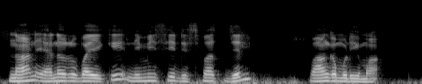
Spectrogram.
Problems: constant background noise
